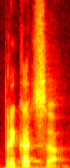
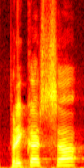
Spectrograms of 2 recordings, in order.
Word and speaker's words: precursor: Our first word is precursor. Precursor or precursor. You can either pronounce R or you can neglect it.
